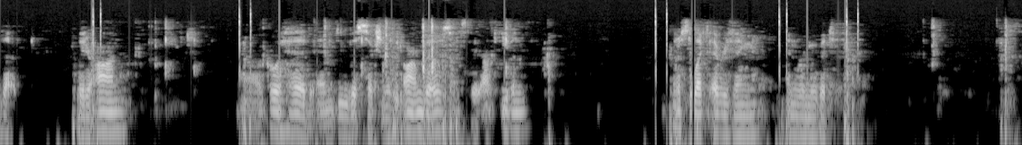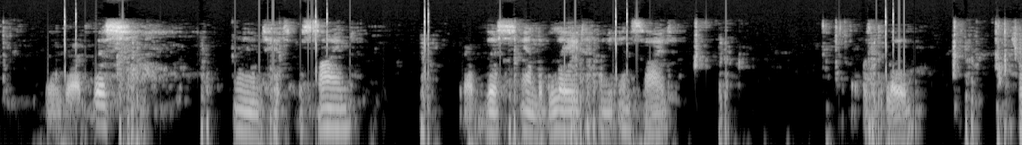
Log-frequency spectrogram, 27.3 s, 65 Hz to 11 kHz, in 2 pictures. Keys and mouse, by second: 0.3-1.5 drag, 1.5 middle click, 3.0 click, 3.2 Tab, 4.6 KP_1, 8.3-11.8 drag, 11.4 Tab, 12.5 Tab, 17.1-18.6 drag, 18.9 click, 19.3 z, 22.5 z, 23.6 z, 25.7-26.9 drag, 25.9 ctrl+l, 26.9 z.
